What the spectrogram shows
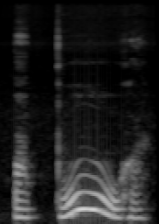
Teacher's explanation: наголос на у на другий склад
